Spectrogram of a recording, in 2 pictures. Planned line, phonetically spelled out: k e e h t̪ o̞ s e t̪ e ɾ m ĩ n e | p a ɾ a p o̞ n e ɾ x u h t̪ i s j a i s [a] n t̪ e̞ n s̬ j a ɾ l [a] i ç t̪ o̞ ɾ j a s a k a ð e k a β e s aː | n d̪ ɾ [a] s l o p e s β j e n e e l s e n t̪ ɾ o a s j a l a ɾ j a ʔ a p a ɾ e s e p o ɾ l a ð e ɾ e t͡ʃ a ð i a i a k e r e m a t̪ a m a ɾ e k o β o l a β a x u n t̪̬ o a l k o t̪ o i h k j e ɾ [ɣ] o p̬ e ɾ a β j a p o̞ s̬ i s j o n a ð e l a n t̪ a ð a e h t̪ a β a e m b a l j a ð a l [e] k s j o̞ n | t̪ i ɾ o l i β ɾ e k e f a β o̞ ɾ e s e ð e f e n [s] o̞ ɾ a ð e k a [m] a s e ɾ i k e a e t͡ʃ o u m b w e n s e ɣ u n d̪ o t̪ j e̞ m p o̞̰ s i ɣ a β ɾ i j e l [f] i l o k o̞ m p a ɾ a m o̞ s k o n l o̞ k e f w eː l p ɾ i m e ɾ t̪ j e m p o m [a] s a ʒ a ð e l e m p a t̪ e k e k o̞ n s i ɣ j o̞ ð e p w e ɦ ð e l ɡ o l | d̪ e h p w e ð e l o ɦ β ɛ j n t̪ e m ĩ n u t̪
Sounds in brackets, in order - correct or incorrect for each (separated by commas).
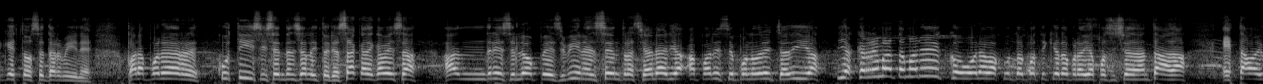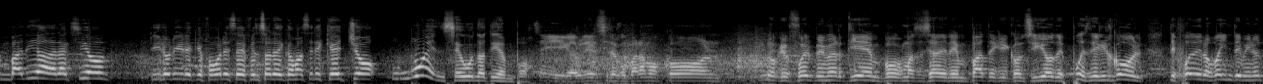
incorrect, correct, incorrect, incorrect, incorrect, correct, correct, incorrect, correct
